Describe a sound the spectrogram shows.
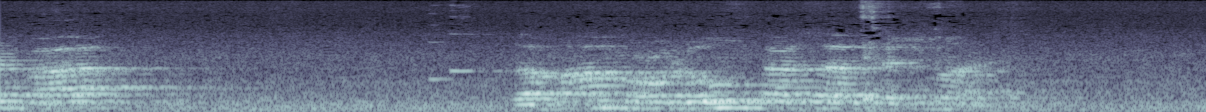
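An elderly man speaks slowly and calmly into a microphone.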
